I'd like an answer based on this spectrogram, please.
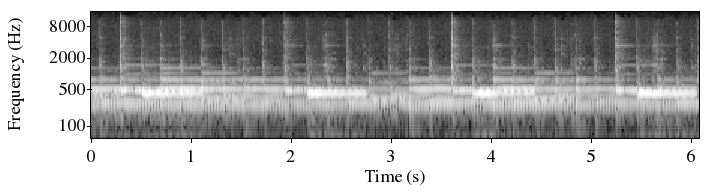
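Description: Fender Rhodes electric piano being played: a repeating figure of quick notes over held chords, the pattern coming round about every second and a half.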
